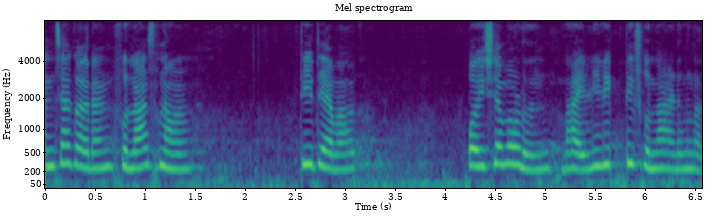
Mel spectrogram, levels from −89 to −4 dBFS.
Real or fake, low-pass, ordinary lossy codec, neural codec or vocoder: fake; none; none; codec, 16 kHz, 2 kbps, FreqCodec, larger model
